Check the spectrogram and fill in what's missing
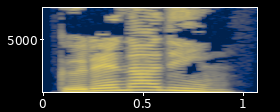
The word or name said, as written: grenade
